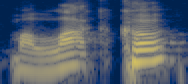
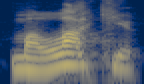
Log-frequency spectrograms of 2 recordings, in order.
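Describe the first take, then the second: First: The ending attaches directly with no y sound. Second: A y sound comes before the ending. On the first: The speaker calls it wrong. "it's not wrong" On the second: The speaker calls it right. "more aesthetically correct"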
